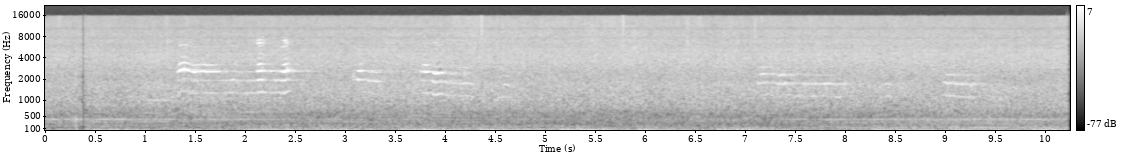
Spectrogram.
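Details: Mother domestic cat calling her kittens to follow her: a series of short, thin, high chirping mews in small clusters, several close together early on and a few more near the end, over steady low rumbling background noise.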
